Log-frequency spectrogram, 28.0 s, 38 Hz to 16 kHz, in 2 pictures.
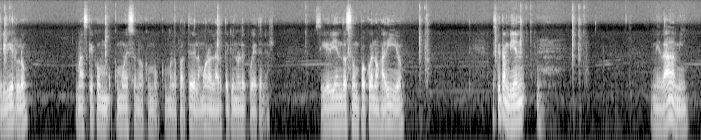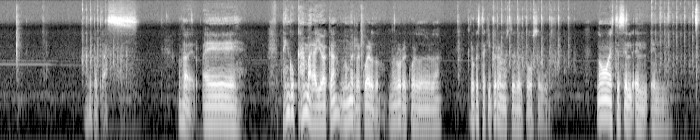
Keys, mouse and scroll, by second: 0.2 shift+z, 1.1 shift+z, 5.5-7.3 shift+middle drag, 9.4 shift+z, 11.4 shift+z, 12.6 shift+z, 13.0-16.0 shift+middle drag, 16.7 KP_Subtract, 17.8 click, 19.1 middle click, 23.1 shift+click, 24.9 KP_Subtract.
